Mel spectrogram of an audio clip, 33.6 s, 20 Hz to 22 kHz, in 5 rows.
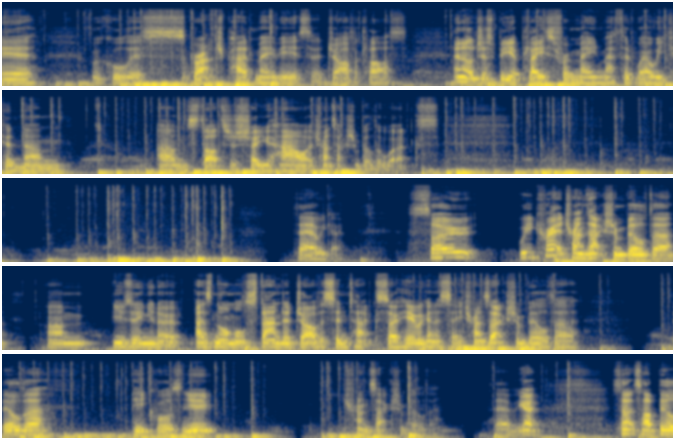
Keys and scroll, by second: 26.2 Return, 29.1 super+1.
